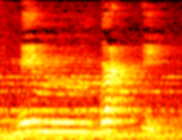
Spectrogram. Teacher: kalau ada nun mati bertemu dengan ba, nunnya diganti menjadi mim. Ingat, bukan ba-nya yang diganti mim, tapi nunnya yang diganti mim. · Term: hukum iklab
